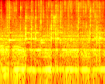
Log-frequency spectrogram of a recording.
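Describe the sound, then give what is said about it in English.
A bathroom vent fan, switched on with the room's light, runs with a steady, even whir, a low hum and a thinner higher tone held throughout under broad airy hiss. No voices, and the level barely changes. “That's probably the vent going on because, you know, like when you start, yeah. when you turn the light on in the room.”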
